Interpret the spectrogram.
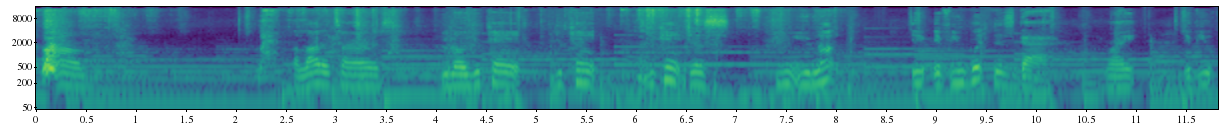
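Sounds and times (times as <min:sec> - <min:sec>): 
dog barking at passing dog and howling: 0:00.0 - 0:01.0, 0:02.2 - 0:03.8
speech: 0:02.6 - 0:08.2, 0:08.8 - 0:11.8.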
